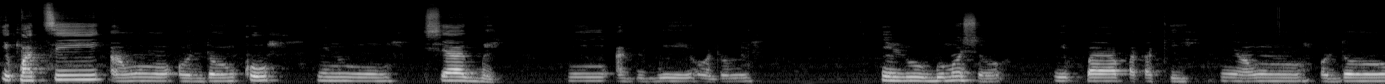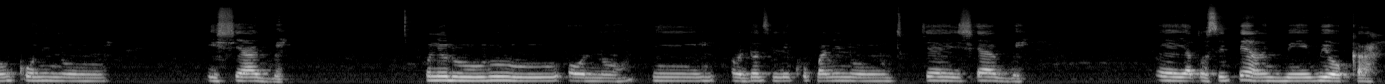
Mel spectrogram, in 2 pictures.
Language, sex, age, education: Yoruba, male, 15-29, secondary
